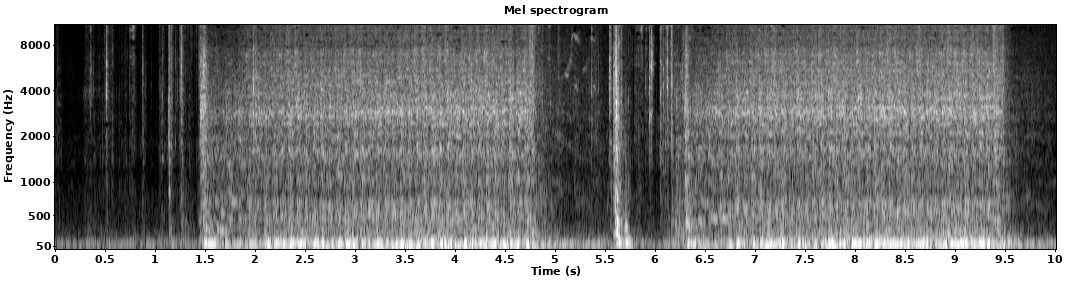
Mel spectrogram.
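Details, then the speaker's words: 1992 Cadillac Fleetwood Brougham d'Elegance with a 350 V8; short crank catches quickly and settles into a deep, even idle with no knocks or misses, then shuts off; normal start and idle. "yeah that thing started up baby"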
